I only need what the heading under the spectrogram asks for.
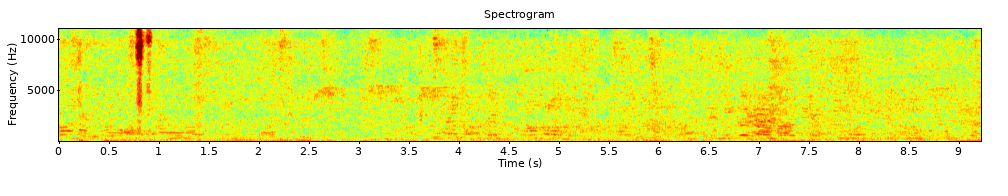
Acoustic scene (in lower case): residential area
